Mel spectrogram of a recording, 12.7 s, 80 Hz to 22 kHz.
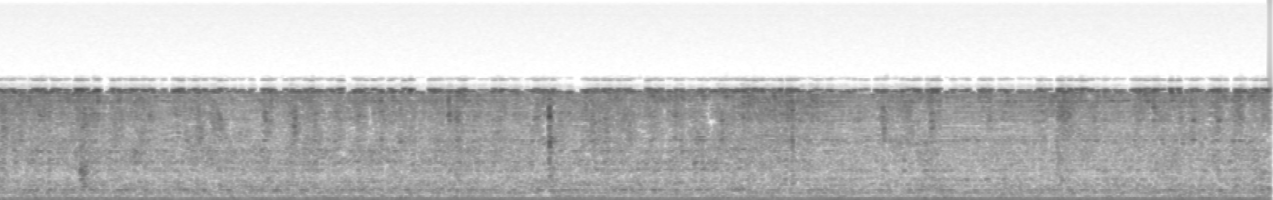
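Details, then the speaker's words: Consul Ideale 4 kg washing machine that washes but won't spin: steady low motor hum during spin cycle, drum turns weakly and never reaches proper spin speed. "Tá girando, só que ele gira com fraqueza."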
